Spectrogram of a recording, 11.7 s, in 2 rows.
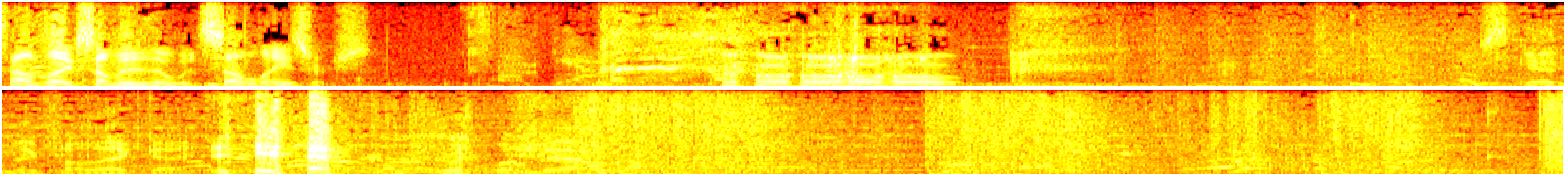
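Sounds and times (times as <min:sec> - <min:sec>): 
speech: 0:00.0 - 0:04.0, 0:05.5 - 0:08.6
laughter: 0:02.2 - 0:04.1, 0:06.6 - 0:08.2
gunfire in a video game shootout: 0:08.0 - 0:11.7.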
